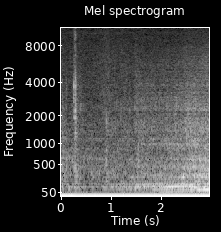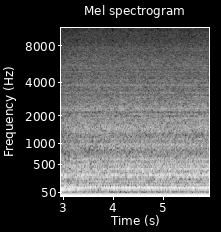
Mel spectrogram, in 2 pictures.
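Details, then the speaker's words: Bosch XL dishwasher after fixing an E25 drain error caused by a piece of plastic blocking the drain: a few clicks, then a steady low hum with no rattle or grinding. Drain pump running normally. "That sounds better. So, all of that was caused by one piece of plastic. That sounds much better."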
